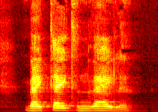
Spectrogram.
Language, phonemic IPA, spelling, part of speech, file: Dutch, /bɛi̯ ˈtɛi̯t ɛn ˈʋɛi̯.lə/, bij tijd en wijle, prepositional phrase, Nl-bij tijd en wijle.ogg
- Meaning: from time to time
